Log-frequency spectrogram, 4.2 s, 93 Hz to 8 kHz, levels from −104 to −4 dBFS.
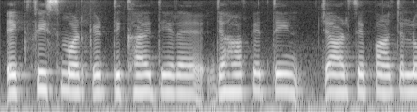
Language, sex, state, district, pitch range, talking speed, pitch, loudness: Hindi, female, Punjab, Kapurthala, 205-210 Hz, 185 wpm, 210 Hz, -17 LUFS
